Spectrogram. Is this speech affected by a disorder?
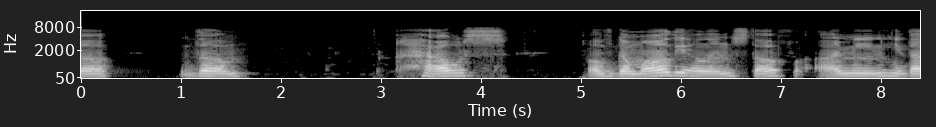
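Yes: cerebral palsy, mixed, mild.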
